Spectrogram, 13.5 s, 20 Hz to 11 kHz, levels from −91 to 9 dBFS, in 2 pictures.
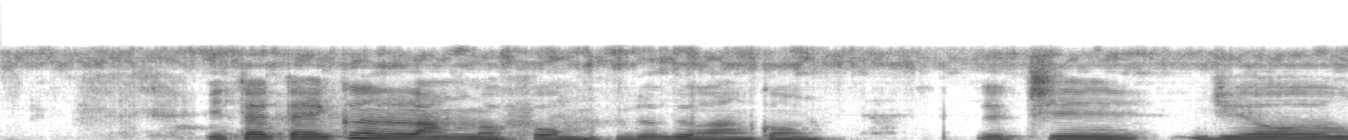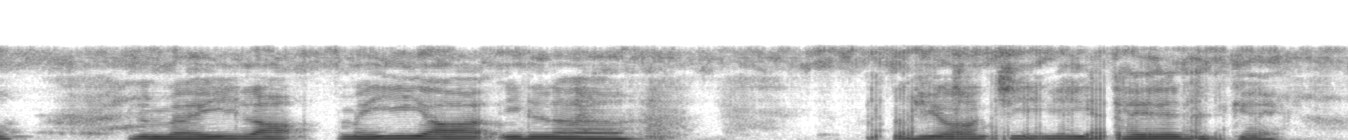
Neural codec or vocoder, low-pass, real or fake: codec, 16 kHz, 4 kbps, FunCodec, trained on Chinese and English, 50 frames a second; 7.2 kHz; fake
